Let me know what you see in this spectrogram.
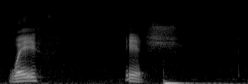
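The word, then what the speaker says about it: waifish: Then we have wayfish. Wayfish. Waif-ish. Tends to be that if we stick ish on the end of something, it doesn't want to be stressed.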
